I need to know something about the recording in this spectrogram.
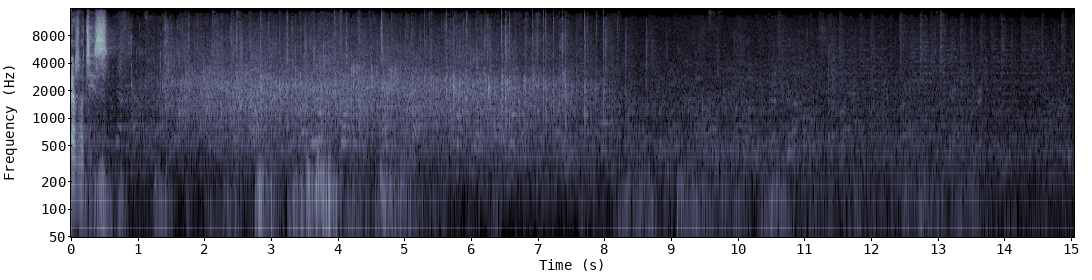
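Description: An audience applauds and the clapping slowly fades.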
